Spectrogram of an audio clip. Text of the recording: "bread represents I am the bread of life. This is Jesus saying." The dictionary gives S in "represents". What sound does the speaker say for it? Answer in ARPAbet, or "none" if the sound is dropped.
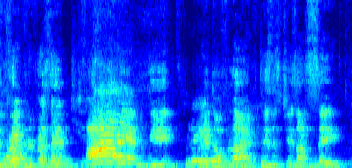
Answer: none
